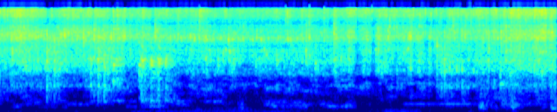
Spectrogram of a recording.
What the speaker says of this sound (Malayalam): ഉള്ളി പച്ചമുളക് ഇഞ്ചി വെളുത്തുള്ളി അതെല്ലാം കൂടെ വഴറ്റി കൊടുക്കാം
